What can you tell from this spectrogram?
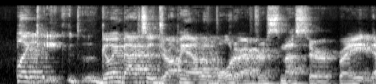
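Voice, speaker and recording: Noticeable background noise behind a man's fairly quick talking. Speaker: copywriter. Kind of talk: interview. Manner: fast.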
